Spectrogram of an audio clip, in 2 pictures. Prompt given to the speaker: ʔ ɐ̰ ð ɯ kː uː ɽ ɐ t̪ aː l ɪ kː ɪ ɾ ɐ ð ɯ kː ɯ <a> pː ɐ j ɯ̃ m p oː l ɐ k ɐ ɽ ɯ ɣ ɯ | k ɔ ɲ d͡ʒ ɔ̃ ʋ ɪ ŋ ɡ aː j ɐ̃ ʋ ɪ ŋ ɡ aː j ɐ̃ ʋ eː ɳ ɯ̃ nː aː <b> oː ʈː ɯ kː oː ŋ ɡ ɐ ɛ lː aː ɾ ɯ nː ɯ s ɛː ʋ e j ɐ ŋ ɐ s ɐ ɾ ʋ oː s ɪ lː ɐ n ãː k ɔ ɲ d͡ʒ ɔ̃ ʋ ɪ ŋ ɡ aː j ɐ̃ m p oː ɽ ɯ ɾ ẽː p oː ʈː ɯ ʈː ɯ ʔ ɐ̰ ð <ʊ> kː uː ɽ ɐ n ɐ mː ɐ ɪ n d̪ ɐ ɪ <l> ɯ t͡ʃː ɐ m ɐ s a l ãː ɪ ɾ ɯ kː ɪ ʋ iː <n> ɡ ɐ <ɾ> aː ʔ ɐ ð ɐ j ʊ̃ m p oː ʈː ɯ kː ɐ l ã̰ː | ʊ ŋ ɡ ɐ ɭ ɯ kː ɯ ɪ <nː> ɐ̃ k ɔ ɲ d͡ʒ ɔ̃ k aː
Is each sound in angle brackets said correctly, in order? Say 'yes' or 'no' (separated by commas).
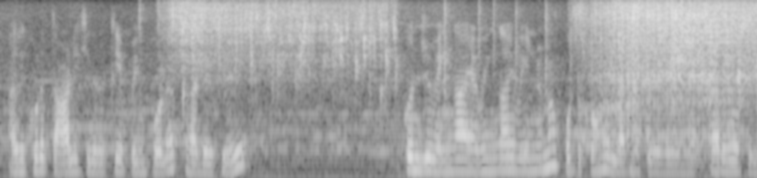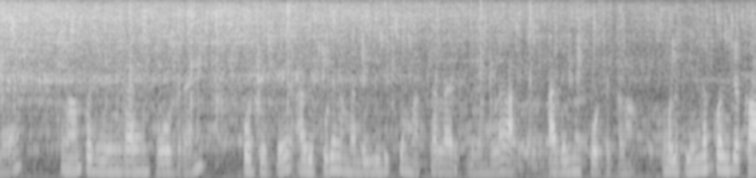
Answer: no, no, no, no, no, no, yes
